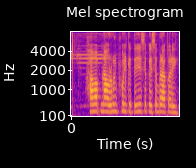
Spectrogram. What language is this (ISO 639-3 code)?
mag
